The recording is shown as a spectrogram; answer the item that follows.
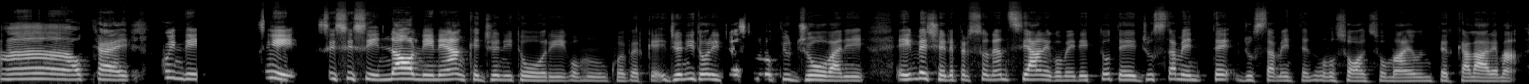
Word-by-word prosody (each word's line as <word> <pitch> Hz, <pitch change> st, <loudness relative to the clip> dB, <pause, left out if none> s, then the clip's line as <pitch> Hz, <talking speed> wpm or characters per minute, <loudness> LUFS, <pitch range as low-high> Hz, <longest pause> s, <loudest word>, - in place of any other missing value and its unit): Ah 245 Hz, -1 st, +3 dB
okay. 225 Hz, -3 st, +1 dB, 0.3 s
Quindi 270 Hz, -6 st, -1 dB, 0.6 s
sì 380 Hz, +7 st, +5 dB, 0.2 s
sì, 275 Hz, -, -5 dB
sì, 275 Hz, +1 st, 0 dB
sì, 235 Hz, -2 st, +1 dB
nonni 235 Hz, -1 st, +8 dB
neanche 220 Hz, -1 st, +5 dB
genitori 190 Hz, -4 st, -4 dB
comunque, 175 Hz, -2 st, -10 dB
perché 175 Hz, 0 st, -9 dB
i 210 Hz, -, -6 dB
genitori 235 Hz, +2 st, 0 dB
già 225 Hz, +3 st, -7 dB
sono 240 Hz, -1 st, -5 dB
più 235 Hz, -2 st, -7 dB
giovani 185 Hz, -3 st, 0 dB, 0.3 s
e 220 Hz, -, +1 dB
invece 250 Hz, -2 st, +2 dB
le 210 Hz, -, -3 dB
persone 220 Hz, +1 st, -5 dB
anziane 220 Hz, -1 st, +2 dB
come 190 Hz, 0 st, -7 dB
hai 190 Hz, -, -6 dB
detto 200 Hz, +5 st, -6 dB
te 210 Hz, -3 st, -1 dB
giustamente, 230 Hz, 0 st, -3 dB
giustamente 185 Hz, -2 st, -7 dB
non 195 Hz, -2 st, -10 dB
lo 180 Hz, -, -8 dB
so 170 Hz, +1 st, -4 dB
insomma, 160 Hz, -1 st, -5 dB
è 165 Hz, -, -5 dB
un 165 Hz, 0 st, -8 dB
intercalare 170 Hz, -1 st, -2 dB
ma, 160 Hz, -1 st, -3 dB
215 Hz, 145 wpm, -22 LUFS, 185-235 Hz, 0.6 s, nonni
